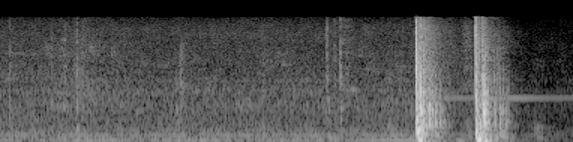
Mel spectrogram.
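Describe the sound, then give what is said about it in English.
Two sharp, loud slaps of hands hitting a slapjack card on a table in quick succession during a game of Slapjack, after a stretch of quiet faint ticking and rustling. “That was a slapjack card, so we had to slap.”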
